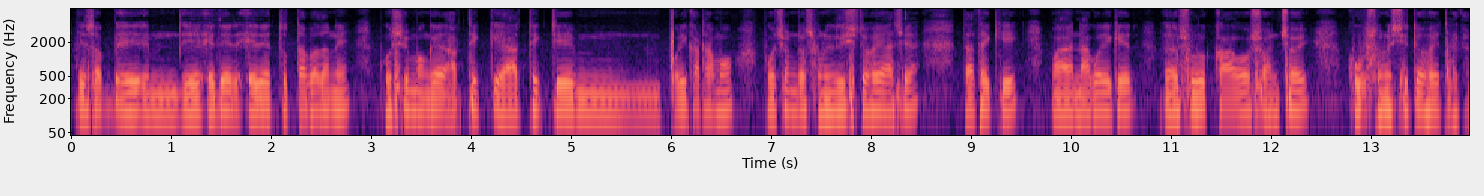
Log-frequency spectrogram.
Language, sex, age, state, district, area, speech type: Bengali, male, 30-45, West Bengal, Paschim Bardhaman, urban, spontaneous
